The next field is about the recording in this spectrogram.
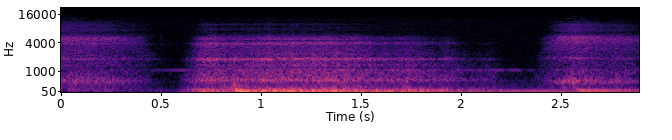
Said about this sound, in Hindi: जब उसे साफ साफ किसी के सांसों की आवाज धीरे धीरे करीब आती सुनाई दी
